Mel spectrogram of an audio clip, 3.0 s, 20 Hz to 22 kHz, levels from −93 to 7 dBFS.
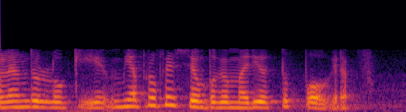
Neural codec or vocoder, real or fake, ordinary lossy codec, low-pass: none; real; none; 3.6 kHz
